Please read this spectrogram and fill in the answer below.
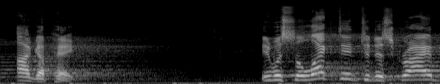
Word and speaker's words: agape: the Christian writers use the one that is pronounced agape it was selected to describe the particular quality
